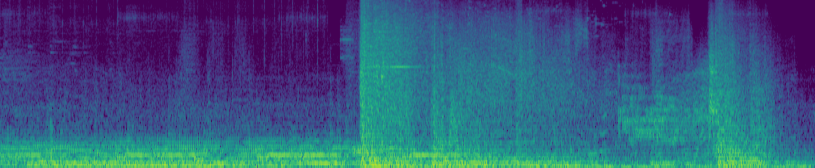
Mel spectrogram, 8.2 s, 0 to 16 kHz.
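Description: An explosion in Half-Life 2 lands as a heavy, loud boom over a dense rumbling game mix, followed by crashing debris and a second burst near the end.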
